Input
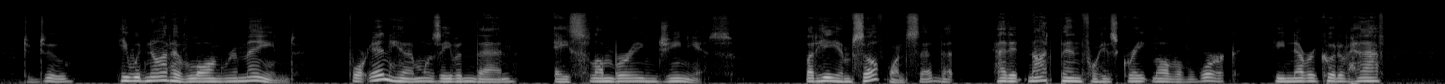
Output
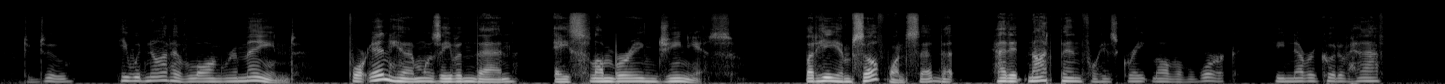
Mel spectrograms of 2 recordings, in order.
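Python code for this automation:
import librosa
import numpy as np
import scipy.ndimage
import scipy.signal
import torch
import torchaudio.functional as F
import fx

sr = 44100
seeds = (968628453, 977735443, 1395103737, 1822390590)

y = fx.gain(x, sr, db=fx.line((1.95, -3.0), (2.78, 5.5), (10.44, 5.5), (10.91, -4.5)))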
